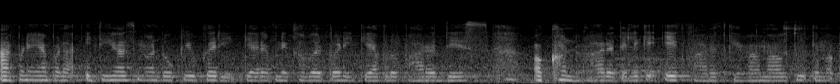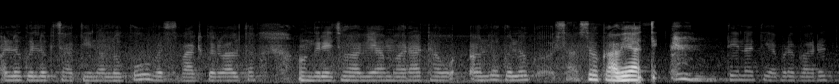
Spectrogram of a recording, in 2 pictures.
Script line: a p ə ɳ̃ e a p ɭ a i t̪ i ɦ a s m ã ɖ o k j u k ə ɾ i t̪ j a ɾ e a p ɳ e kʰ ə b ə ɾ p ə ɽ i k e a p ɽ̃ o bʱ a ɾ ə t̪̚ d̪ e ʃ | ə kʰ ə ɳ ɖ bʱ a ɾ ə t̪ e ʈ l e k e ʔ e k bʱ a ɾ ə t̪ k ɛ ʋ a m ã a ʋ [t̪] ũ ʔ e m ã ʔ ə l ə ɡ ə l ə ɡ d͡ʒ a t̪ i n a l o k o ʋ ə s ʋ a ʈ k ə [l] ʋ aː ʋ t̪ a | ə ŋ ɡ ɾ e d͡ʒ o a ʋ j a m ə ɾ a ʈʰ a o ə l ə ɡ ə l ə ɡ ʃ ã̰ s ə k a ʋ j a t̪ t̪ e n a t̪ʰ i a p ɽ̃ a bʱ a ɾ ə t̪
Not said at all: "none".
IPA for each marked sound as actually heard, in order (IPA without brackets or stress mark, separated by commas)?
t̪, ɾ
